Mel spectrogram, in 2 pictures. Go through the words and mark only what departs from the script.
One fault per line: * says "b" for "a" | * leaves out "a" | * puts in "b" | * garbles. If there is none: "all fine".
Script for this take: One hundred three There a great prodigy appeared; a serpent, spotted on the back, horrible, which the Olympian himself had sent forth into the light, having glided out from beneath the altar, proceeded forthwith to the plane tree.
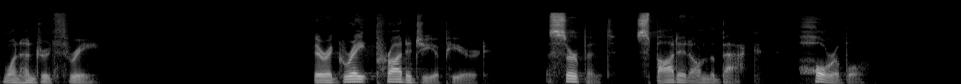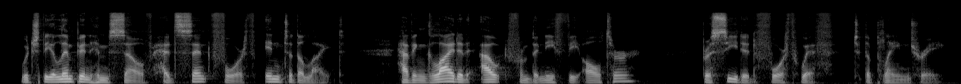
all fine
